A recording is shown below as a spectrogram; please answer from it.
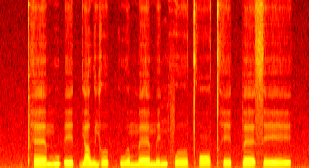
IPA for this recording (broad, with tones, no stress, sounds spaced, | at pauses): pʰ ɛː˧ m u˥˨ ʔ eː˧ t̚ j a˧˩ w j ɤː˥˨ k̚ ʔ u˧˩ ə̯ m ɛː˧ m e˧˥ ŋ f ɤː˧ t̪ʰ ɔː˧ t̪ʰ eː˧˥ t̚ p ɛː˥˨ s eː˥˨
